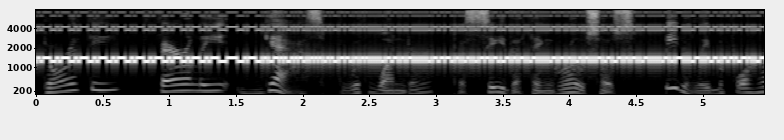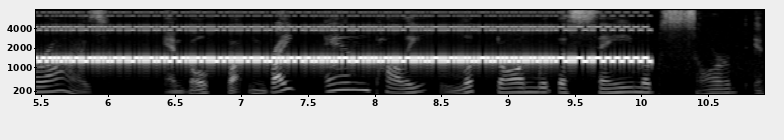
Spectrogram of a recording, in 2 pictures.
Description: NAVTEX (SITOR-B), 100 baud, 170 Hz shift, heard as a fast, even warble, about 1360 Hz centre, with speech in English. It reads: 70534 65231 64131 64599 09813 97936 72823 98445 88843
